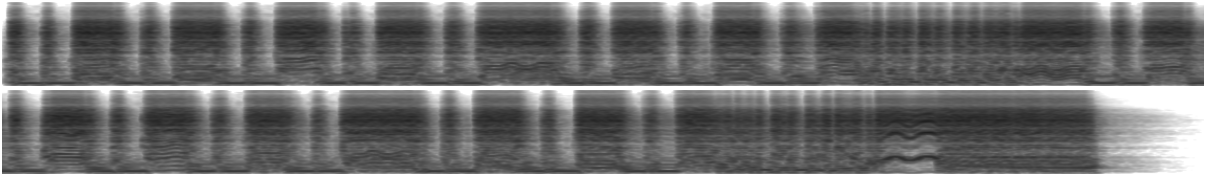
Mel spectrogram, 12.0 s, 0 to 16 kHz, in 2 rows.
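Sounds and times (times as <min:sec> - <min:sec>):
rock ringtone: 0:00.0 - 0:11.6.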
